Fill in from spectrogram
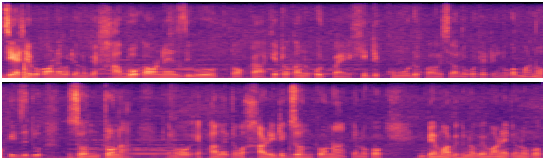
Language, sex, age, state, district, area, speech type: Assamese, male, 30-45, Assam, Dibrugarh, rural, spontaneous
